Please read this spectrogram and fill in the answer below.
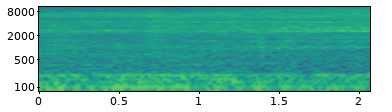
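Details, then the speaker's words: Hoshizaki ice maker after its inlet valve fault, pump just started: steady even low hum from the pump and refrigeration running, no surges or rattles; normal ice-making cycle. "once it stops filling we're just going to be circling water across the coil and our refrigeration cycle is going to go while it produces ice"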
